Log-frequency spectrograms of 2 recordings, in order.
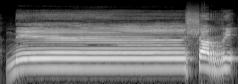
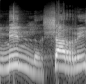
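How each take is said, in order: First: The n merges into the following r sound. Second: The n is pronounced clearly before the r. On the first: The speaker calls it right. "tu ouvres légèrement la bouche" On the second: The speaker calls it wrong. "Quand tu dis mine, charri, c'est faux. C'est comme si c'était un izhar"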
